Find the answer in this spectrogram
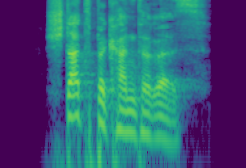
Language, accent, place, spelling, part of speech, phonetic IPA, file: German, Germany, Berlin, stadtbekannteres, adjective, [ˈʃtatbəˌkantəʁəs], De-stadtbekannteres.ogg
- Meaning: strong/mixed nominative/accusative neuter singular comparative degree of stadtbekannt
